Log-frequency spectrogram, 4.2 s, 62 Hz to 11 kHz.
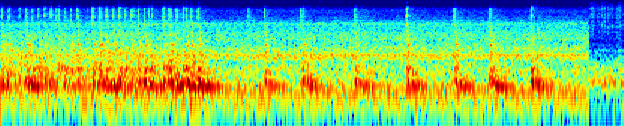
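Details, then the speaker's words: HP xw8600 workstation, Windows 7 Professional, booting: rapid uneven clicking and chattering about four bursts a second over faint hum, then stops; hard drive thrashing while seeking. "And the hard drive's still thrashing, so the password the guy gave me for the default is not working."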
